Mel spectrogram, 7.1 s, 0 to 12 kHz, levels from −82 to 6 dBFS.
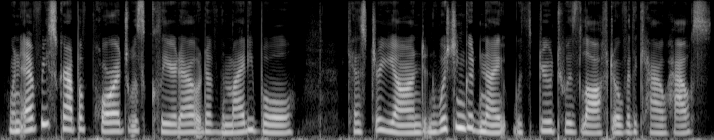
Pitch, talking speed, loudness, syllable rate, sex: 215 Hz, 220 wpm, -18 LUFS, 5.9 syllables/s, female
